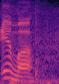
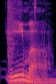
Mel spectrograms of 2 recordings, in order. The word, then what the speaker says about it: Ima: Whether you pronounce it Ima or Imma, I'm gonna go in there and get a bite to eat. I hear it's pretty good. Actually, Tom, it's pronounced Ima.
